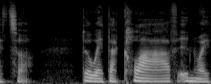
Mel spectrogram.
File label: "claf", Welsh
